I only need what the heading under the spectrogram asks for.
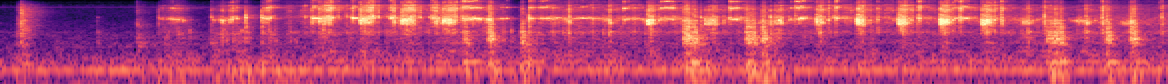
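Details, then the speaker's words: Atari STFM floppy drive reading a disk after reset: rapid, uneven, high-pitched scratchy ticking of about two per second. The drive is failing, its heads have carved a groove in the disk, and it likely needs replacing. "that sounds horrible yeah we're getting nowhere"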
